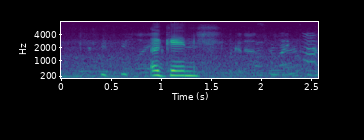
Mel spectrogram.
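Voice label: "again", Vietnam, female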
